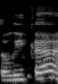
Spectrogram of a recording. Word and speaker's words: Alica: And um, my name is Alica. It looks like Alicia on paper, but it's actually pronounced Alica, and you'll see it in the show notes.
